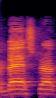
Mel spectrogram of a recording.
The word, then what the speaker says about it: Bastrop: you're at in bastrop is that how you pronounce it yes sir bass drop test ass drop i mean i love that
